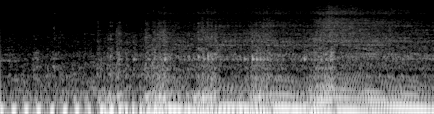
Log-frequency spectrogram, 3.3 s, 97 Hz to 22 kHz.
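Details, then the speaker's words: Sniper 150 single-cylinder revving after repair: oil now reaching the head; impeller bearing, water seal, water pump gasket replaced, new coolant. Even idle rising into a clean rev, no top-end ticking; healthy. "Ayan, okay na yung tunog niya mga boss. Umakit na yung langis."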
